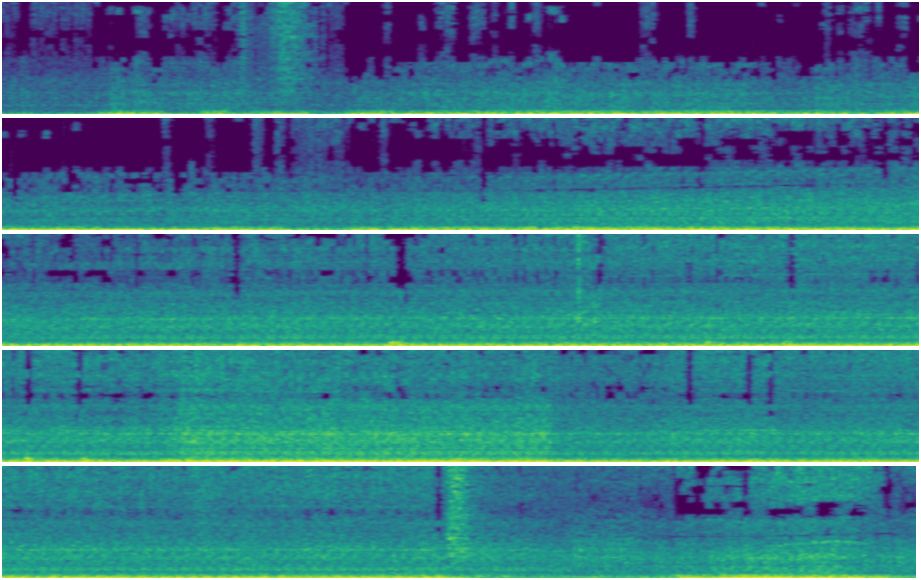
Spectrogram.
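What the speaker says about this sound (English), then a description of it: "for y'all who just like to listen to the engine roar" Heavy truck engine in American Truck Simulator roaring steadily and loud for the whole stretch, a deep constant drone with a brief dip in the last seconds and no talking.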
